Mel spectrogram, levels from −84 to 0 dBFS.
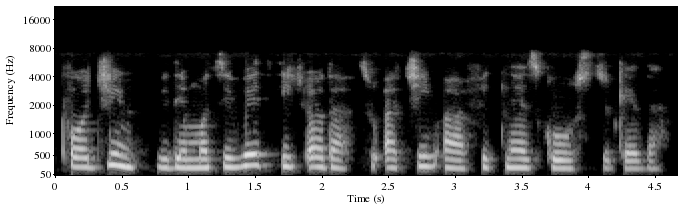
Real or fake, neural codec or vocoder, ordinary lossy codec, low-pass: real; none; Opus, 24 kbps; 7.2 kHz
